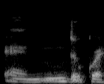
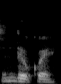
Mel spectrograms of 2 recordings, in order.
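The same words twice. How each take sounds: First: The initial N is clearly and fully pronounced. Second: The initial N is swallowed and barely heard. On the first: The speaker calls it wrong. "you don't pronounce it like Ndukwe" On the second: The speaker calls it right. "The N is taken in"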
